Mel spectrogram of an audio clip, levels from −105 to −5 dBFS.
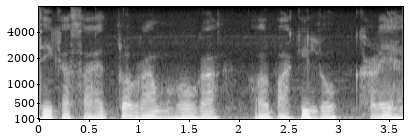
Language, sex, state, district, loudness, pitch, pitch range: Hindi, male, Jharkhand, Deoghar, -14 LUFS, 95 Hz, 95-100 Hz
